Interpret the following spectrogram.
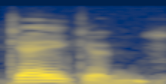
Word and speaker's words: Geoghegan: The name Geoghegan, the way it's spelt is... Geoghegan. Or... G-O-G-H-E-G-A-N. Oh, yes. Geoghegan. It's not pronounced, but the way it's spelt, you'd think it would be pronounced Geoghegan. Geoghegan. Or Geoghegan. Which could be... Geoghegan. From an old Irish name, Geoghegan. Could be. Who knows? You know what I mean? And it's just mispronounced by English.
